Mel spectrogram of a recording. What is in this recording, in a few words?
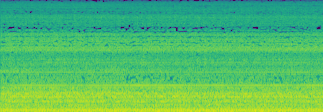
turbine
